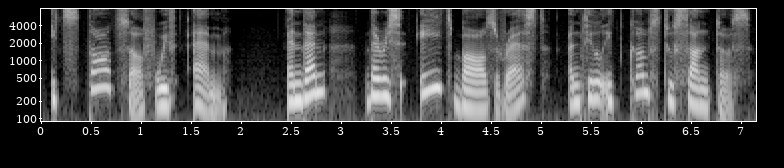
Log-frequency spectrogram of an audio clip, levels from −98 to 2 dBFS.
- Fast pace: No, average, 145 wpm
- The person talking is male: No, female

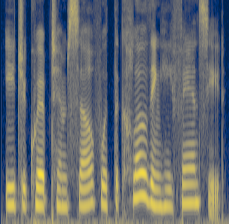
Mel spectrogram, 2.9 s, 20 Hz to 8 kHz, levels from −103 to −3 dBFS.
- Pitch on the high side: Yes, high, 205 Hz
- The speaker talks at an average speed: Yes, average, 165 wpm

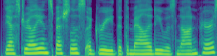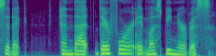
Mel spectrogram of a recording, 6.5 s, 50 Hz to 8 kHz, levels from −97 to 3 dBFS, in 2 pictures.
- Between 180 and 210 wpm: No, average, 155 wpm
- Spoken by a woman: Yes, female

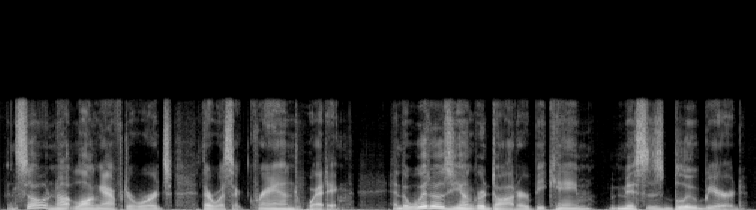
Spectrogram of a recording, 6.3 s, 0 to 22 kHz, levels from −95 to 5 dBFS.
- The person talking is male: Yes, male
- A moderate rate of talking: Yes, average, 170 wpm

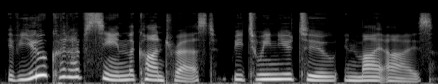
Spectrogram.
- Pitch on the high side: Yes, high, 220 Hz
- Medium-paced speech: Yes, average, 180 wpm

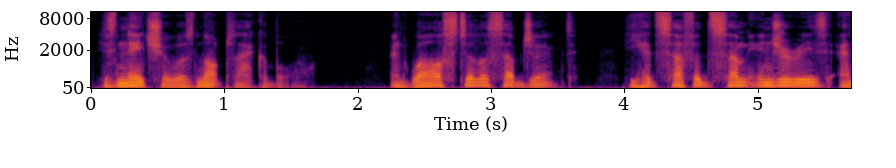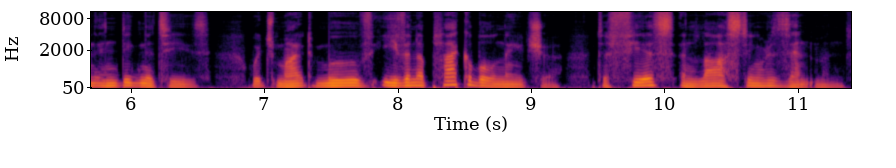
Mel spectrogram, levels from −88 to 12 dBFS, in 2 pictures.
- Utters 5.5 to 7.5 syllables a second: No, 5.2 syllables/s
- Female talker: No, male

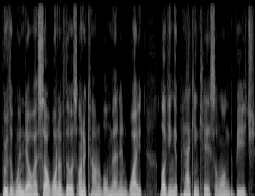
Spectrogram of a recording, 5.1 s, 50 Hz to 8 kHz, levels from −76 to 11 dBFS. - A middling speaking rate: No, fast, 225 wpm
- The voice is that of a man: Yes, male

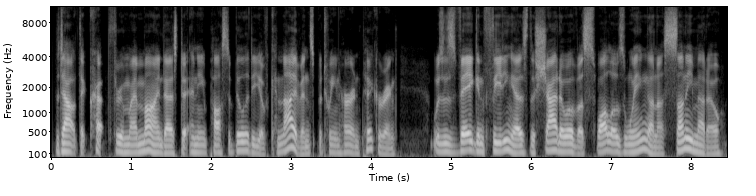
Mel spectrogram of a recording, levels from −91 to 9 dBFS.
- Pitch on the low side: Yes, low, 125 Hz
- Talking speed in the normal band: No, fast, 235 wpm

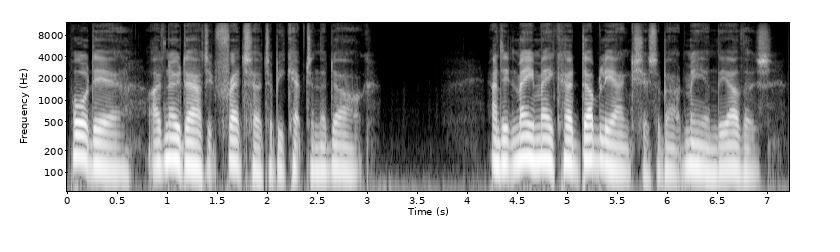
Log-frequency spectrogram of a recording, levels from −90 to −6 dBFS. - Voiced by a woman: No, male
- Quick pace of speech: Yes, fast, 215 wpm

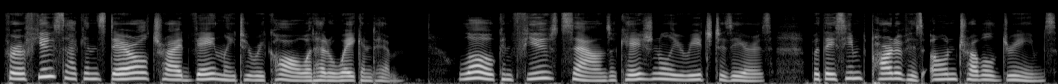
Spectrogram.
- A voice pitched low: No, high, 220 Hz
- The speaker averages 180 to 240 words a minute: No, average, 165 wpm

